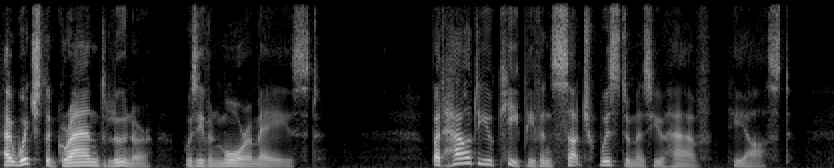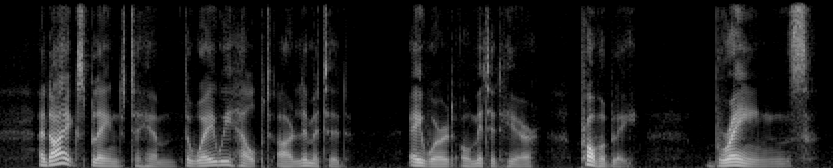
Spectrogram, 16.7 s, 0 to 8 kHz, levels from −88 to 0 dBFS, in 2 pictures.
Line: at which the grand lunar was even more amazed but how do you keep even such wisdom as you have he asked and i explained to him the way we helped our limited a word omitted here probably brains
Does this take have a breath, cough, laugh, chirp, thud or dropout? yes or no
no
